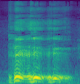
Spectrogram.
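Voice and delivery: loud rapid-fire chuckle; chuckling. Real, not acted. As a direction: burst out in a quick, loud chuckle. Laughs after his own remark.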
